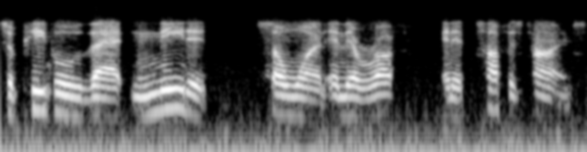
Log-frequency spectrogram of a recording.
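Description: A man's voice: medium pitch, slow, no echo. A man from New Jersey, a sports league co-CEO, earnestly telling his life story over the phone, with many filler phrases. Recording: tinny phone line.

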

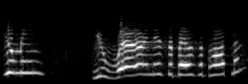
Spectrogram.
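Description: High-voiced, proud wronged radio wife. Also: female voice, brisk. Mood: outraged. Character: irate, wounded wife, cool and proud. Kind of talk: 1940s radio comedy acting. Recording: muffled old radio broadcast, narrow band.

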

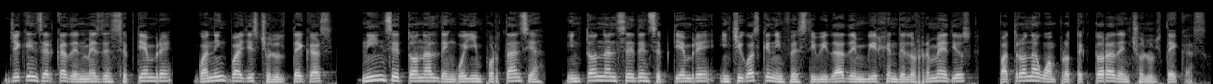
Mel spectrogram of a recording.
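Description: A male radio presenter whose first language is Nahuatl, reading an announcement in a steady, informative way. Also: fairly high pitch, moderate pace, hardly any pauses. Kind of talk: read announcement.

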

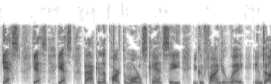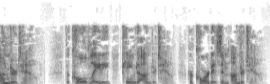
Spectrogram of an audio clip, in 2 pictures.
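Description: Excitable, high-pitched tiny fairy. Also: male voice, brisk, husky, dry recording, dull audio, heavily acted. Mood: impatient. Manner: shrill, exclamatory, impetuous. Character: excitable tiny male fairy, impatient and pizza-obsessed. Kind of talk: audiobook character acting.

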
